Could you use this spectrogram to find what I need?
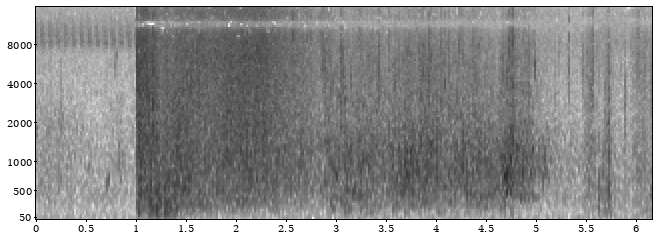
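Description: Water churns and sloshes as someone swims.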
